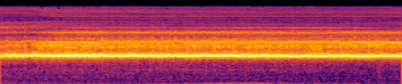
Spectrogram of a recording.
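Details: Loud calling from a tiny frog, heard on the way home: an unbroken, even, rapidly pulsed buzzing trill at a fixed mid pitch, steady in loudness throughout, with a faint low hum beneath.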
